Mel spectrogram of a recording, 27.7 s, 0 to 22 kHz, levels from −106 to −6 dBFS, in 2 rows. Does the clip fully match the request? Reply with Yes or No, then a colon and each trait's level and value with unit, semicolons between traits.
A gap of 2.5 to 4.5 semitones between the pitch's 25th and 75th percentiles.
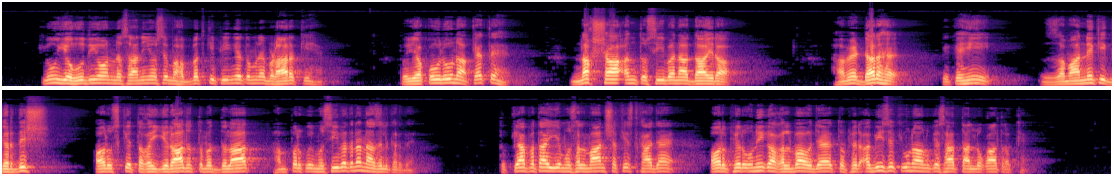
Yes: average, 3.1 semitones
